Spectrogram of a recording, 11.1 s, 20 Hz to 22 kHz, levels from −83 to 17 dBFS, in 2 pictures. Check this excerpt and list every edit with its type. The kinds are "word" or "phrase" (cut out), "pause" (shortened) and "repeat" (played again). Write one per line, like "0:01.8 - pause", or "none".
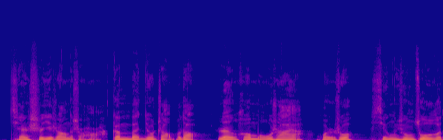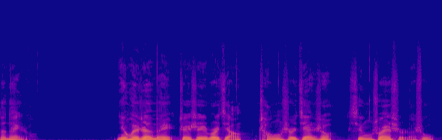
0:01.3 - pause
